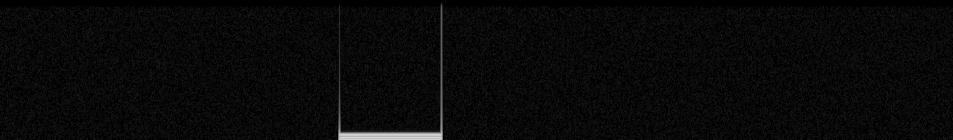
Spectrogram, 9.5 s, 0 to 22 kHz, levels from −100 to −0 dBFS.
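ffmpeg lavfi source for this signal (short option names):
-f lavfi -i "aevalsrc='0.112*sin(2*PI*151*t)+0.02*sin(2*PI*302*t)+0.112*sin(2*PI*453*t)+0.0126*sin(2*PI*604*t)+0.0501*sin(2*PI*755*t)+0.112*sin(2*PI*906*t)+0.0126*sin(2*PI*1057*t)':d=1.02:s=44100"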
